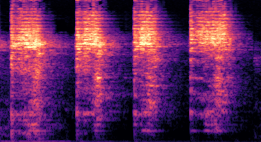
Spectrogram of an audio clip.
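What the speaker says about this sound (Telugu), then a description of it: "టమాటా పచ్చడిలోకి తాలింపు కూడా వేసేసుకుందామండి" Tempering being stirred into a tomato pickle, heard as four separate scraping, clattering strokes of a utensil against the pot or bowl, each lasting about half a second with short gaps between them, close and fairly quiet with no talking.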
